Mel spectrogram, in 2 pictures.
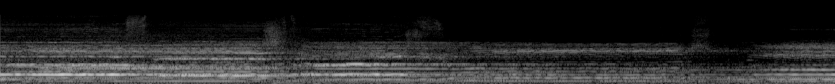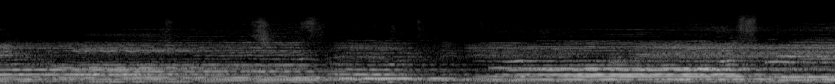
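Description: Wrong sample rate, throughout the whole clip: everything plays at about 0.69 times its proper speed and sits roughly 6.5 semitones low, so the sound is dragged out and dark from start to finish. Because speed and pitch drop together by the same ratio, the samples are being clocked out slower than they were captured, with no conversion in between. The ratio fits material recorded at 32 kHz being played back at 22 kHz.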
